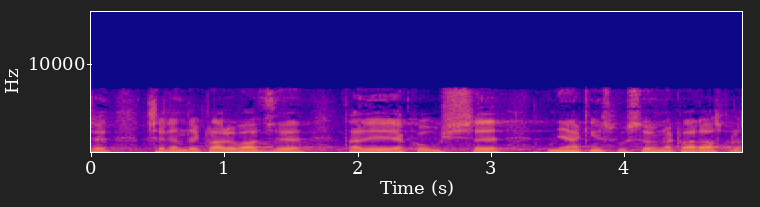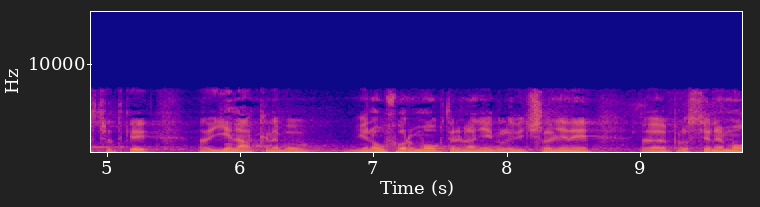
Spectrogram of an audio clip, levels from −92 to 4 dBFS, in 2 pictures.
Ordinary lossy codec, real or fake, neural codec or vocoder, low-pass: MP3, 48 kbps; real; none; 7.2 kHz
